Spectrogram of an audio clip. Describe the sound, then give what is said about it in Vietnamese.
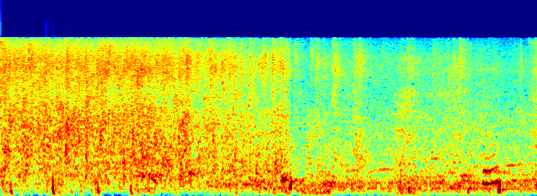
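A church audience applauds to welcome a family invited up to share their blessings, in a dense, steady wash of clapping that holds at an even loudness for several seconds, thick with overlapping crisp hand claps. “Chúng ta một tràng pháo tay để chào mừng gia đình này.”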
